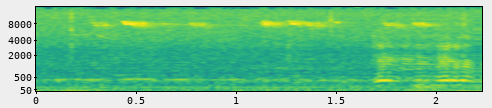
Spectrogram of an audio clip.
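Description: A wasp buzzes steadily, its drone holding a constant pitch before swelling louder toward the end; no voices.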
